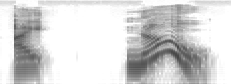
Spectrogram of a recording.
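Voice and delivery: high, loud, stunned "no"; aghast refusal; shocked denial. A narrator's reading. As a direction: blurt out a startled denial. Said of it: "The accusation was so unexpected".

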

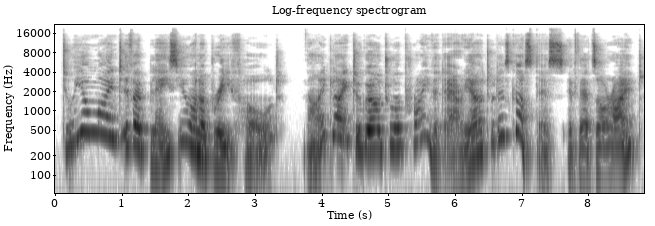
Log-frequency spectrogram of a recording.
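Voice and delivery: high-pitched, courteous nurse; polite nurse. A narrator's reading. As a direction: reassure the caller politely in a high voice.

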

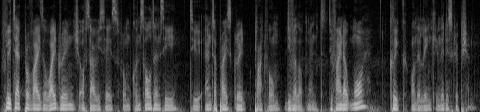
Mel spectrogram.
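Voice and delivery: quiet, even sponsor read. Acted. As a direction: read it like a podcast ad. Sponsor read at episode start.

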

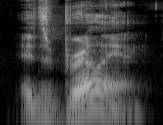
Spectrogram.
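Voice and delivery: usual speaking voice

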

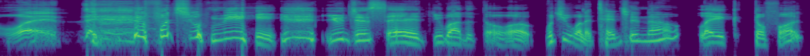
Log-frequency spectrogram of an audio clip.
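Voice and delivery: high, disbelieving retort with a laugh; incredulous. Retold or imitated. Retold incredulous reply to girlfriend.

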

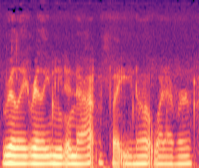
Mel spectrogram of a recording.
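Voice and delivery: usual speaking voice

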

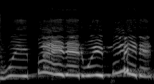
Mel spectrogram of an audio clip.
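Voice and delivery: high joyful shout, arms up rising to heaven; excited cheer. Retold or imitated. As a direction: cry out in triumph, way up high. Cheering in the rapture dream.

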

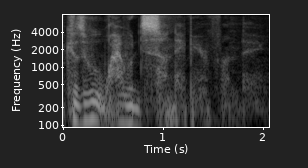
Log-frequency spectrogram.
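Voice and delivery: unvoiced whisper. Real, not acted. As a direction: breathe it out in a whisper. Whispered aside.

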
